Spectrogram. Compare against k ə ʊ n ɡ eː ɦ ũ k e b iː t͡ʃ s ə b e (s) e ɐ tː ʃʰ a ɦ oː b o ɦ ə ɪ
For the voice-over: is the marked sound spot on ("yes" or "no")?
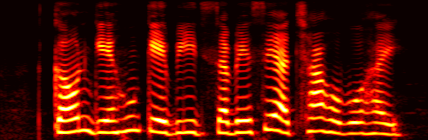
yes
